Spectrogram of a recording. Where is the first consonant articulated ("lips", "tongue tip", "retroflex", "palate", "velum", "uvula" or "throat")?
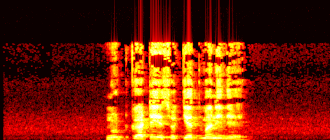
tongue tip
